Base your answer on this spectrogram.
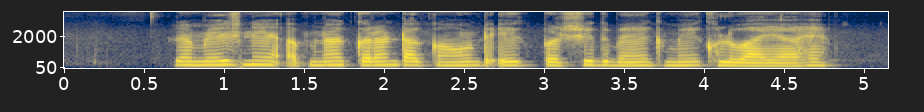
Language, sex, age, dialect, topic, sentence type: Hindi, male, 18-24, Garhwali, banking, statement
